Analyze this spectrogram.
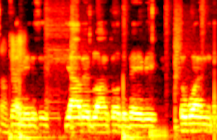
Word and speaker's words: Yave: Our key, Yave means key in Spanish. And the reason it's spelled Y-A-V-E is because we spelled it phonetically. So in Spanish, it's spelled with 2 L's, but if you don't speak Spanish, it's La Lave or some weird word, so it's Yave.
